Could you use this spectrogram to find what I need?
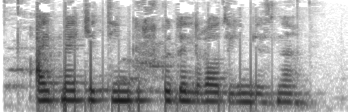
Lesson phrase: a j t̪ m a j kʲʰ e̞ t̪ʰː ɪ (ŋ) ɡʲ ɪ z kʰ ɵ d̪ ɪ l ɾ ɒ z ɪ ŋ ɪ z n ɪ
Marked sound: correct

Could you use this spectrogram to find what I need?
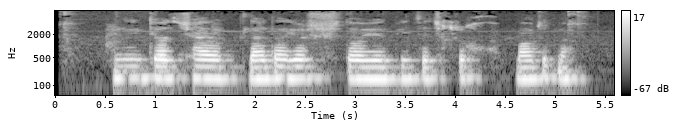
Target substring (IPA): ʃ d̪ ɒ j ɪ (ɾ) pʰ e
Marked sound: correct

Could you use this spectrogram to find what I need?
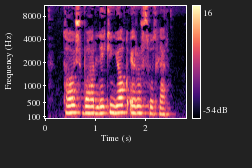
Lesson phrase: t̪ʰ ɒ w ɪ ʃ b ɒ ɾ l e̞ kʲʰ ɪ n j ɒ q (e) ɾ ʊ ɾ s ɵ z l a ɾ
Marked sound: correct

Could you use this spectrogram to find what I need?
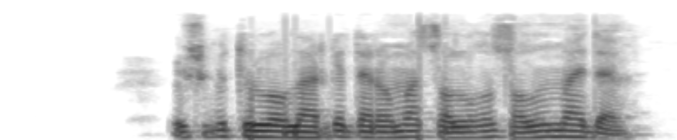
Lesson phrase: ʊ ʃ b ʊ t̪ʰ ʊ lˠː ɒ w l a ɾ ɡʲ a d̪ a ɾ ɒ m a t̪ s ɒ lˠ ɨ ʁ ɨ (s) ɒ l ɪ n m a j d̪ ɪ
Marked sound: correct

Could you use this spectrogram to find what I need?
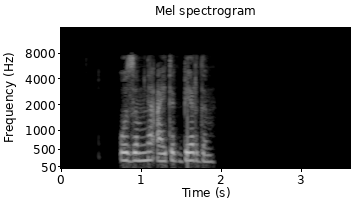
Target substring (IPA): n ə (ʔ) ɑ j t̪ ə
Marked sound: correct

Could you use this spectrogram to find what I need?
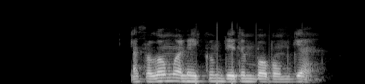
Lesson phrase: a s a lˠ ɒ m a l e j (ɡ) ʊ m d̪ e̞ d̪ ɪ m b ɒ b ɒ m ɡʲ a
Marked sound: incorrect: k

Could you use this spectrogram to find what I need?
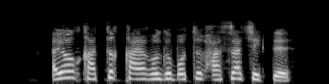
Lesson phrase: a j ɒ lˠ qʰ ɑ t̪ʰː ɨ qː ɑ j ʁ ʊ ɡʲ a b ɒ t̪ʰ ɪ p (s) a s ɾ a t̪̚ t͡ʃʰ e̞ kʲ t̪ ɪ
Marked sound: incorrect: h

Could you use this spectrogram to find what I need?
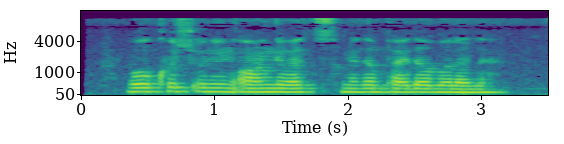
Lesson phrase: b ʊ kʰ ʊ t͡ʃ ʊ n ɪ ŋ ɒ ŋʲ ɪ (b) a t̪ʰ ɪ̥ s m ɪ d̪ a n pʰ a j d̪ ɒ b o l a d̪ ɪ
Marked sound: incorrect: v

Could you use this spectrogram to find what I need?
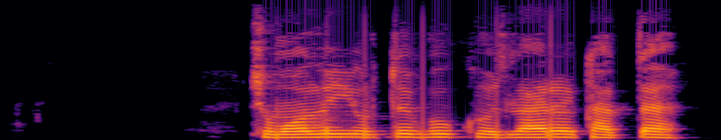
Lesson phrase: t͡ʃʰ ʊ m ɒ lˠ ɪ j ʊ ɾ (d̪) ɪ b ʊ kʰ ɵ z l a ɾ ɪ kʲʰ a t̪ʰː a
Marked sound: incorrect: t̪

